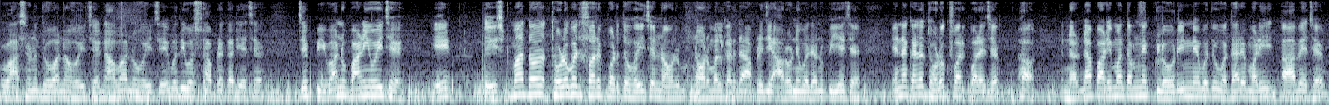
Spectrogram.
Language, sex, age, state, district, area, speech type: Gujarati, male, 18-30, Gujarat, Surat, urban, spontaneous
